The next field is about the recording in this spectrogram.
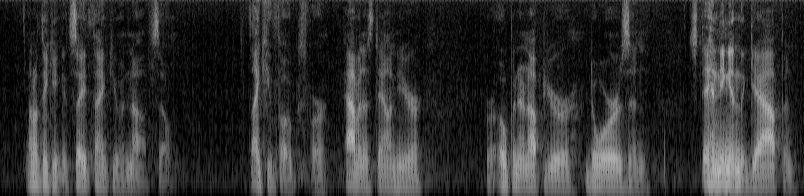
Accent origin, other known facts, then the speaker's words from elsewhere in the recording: South Carolina, United States; Listen, there's nothing finer for a Southern boy to come to Alabama. For you see, I'm from South Carolina, and we were the first to secede.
